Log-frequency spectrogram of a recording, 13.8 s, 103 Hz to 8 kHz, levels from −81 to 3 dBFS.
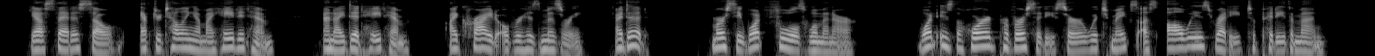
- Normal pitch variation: Yes, average, 3.4 semitones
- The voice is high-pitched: No, medium, 180 Hz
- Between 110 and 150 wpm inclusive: No, average, 185 wpm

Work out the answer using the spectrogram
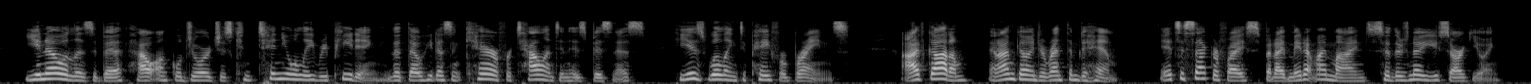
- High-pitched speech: Yes, high, 195 Hz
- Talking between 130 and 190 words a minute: No, average, 200 wpm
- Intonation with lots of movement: No, average, 4.1 semitones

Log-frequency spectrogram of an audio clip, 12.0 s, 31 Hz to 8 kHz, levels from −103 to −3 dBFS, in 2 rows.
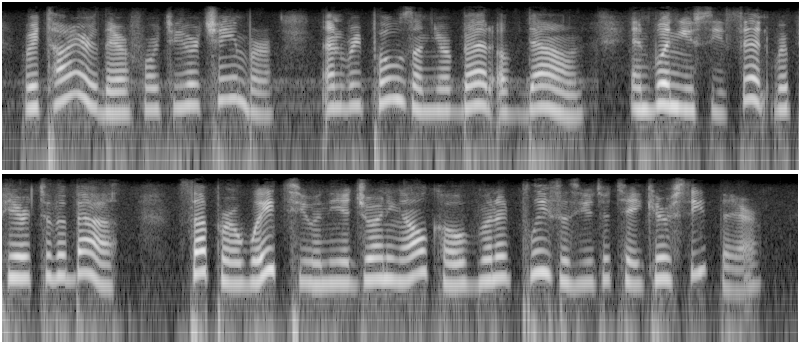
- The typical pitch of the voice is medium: No, high, 240 Hz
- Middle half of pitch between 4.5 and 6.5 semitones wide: No, average, 3.7 semitones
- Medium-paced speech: Yes, average, 185 wpm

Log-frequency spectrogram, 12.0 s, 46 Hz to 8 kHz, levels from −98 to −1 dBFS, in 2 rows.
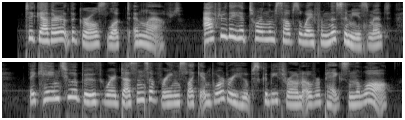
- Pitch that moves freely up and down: Yes, wide, 6.4 semitones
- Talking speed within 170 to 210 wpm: Yes, average, 175 wpm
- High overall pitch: Yes, high, 210 Hz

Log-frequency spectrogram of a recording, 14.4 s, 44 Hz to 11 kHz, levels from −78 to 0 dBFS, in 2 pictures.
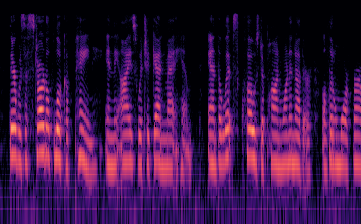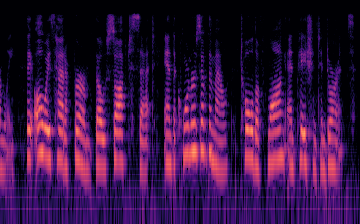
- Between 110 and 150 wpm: No, average, 185 wpm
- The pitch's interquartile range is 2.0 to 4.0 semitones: Yes, average, 3.1 semitones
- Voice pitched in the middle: No, high, 195 Hz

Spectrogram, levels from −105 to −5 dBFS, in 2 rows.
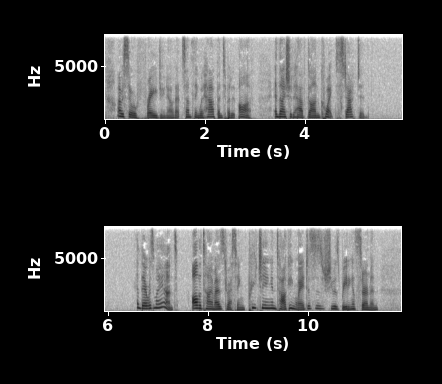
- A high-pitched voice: Yes, high, 220 Hz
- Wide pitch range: No, average, 4.7 semitones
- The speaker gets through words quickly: Yes, fast, 225 wpm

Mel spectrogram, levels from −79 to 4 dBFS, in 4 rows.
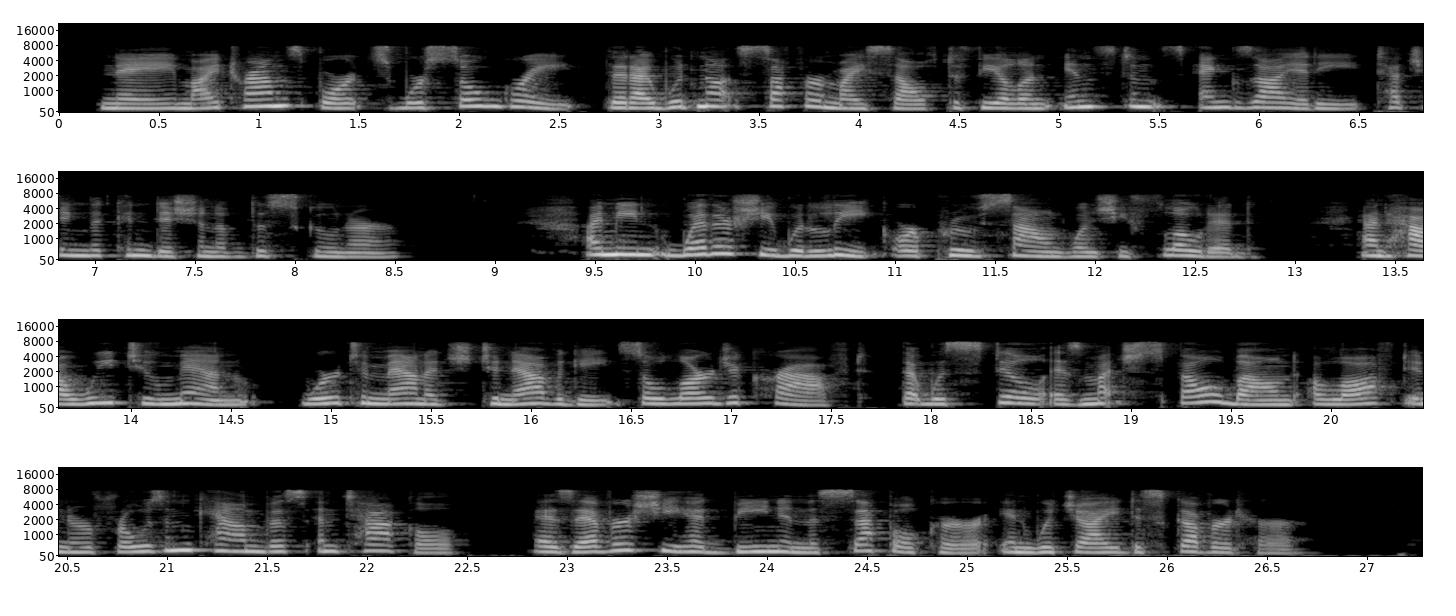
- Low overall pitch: No, high, 230 Hz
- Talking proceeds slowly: No, average, 165 wpm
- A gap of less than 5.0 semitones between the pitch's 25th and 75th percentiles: Yes, average, 3.4 semitones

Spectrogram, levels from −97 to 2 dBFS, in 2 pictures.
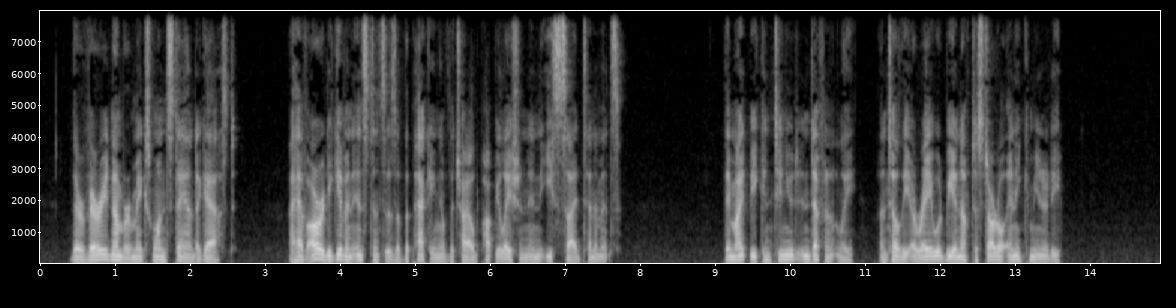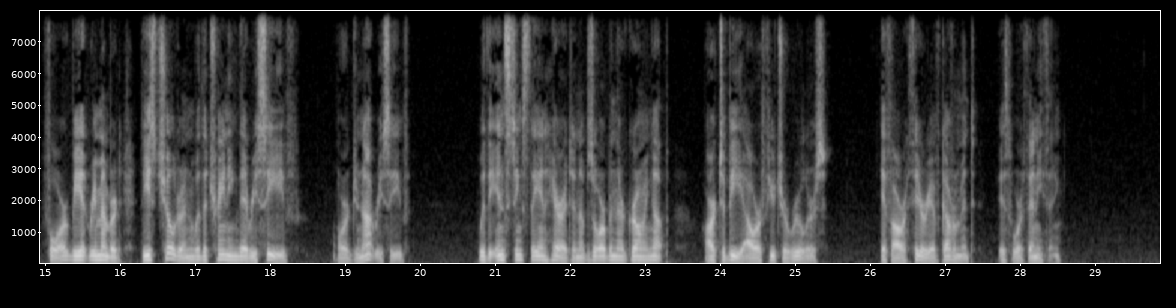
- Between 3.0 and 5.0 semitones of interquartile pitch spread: Yes, average, 3.8 semitones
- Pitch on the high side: No, low, 115 Hz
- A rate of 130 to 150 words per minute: No, average, 160 wpm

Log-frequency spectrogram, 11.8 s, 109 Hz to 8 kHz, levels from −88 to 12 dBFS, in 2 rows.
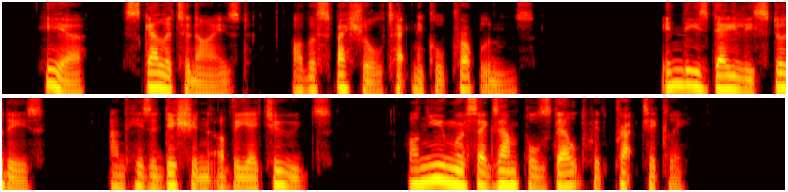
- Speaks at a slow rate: Yes, slow, 115 wpm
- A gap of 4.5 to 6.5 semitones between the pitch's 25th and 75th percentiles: Yes, average, 5.1 semitones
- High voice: No, low, 115 Hz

